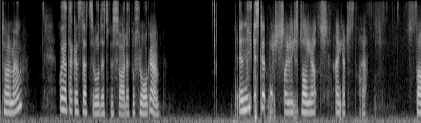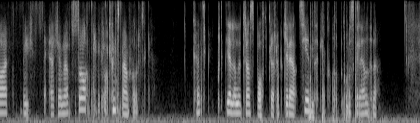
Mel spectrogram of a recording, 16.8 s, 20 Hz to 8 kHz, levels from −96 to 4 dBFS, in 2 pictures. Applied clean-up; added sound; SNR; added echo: neural diffusion model UNIVERSE++.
